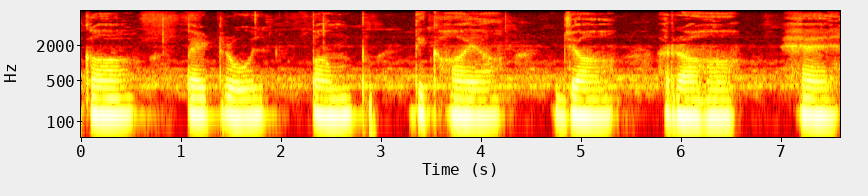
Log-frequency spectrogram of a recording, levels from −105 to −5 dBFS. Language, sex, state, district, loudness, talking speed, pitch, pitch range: Hindi, male, Haryana, Rohtak, -17 LUFS, 55 wpm, 125 Hz, 125-130 Hz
